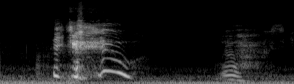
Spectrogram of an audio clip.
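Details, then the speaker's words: A woman's allergic sneeze attributed to dust allergy: sharp inward gasp, loud explosive sneeze, softer vocal tail; she says it tickles and she must sneeze again. Sneeze. "Excuse me. I think I have to sneeze again. It tickles."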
